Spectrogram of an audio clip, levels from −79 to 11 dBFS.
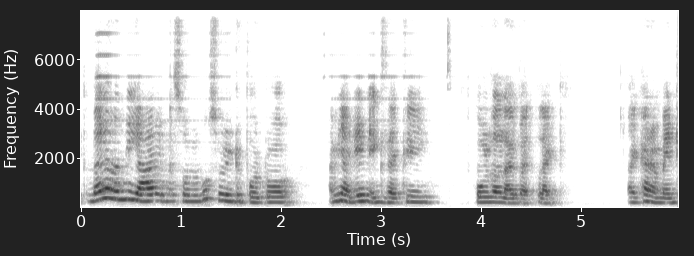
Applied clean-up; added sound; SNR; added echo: neural mask model DeepFilterNet 3.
